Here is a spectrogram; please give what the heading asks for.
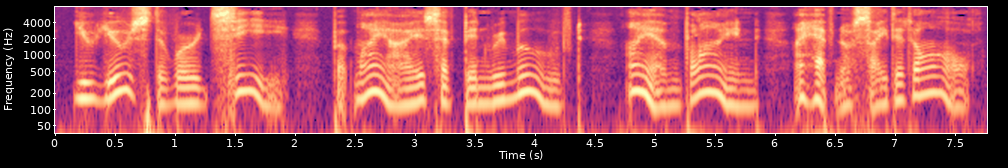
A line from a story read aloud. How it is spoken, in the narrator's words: I exclaimed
